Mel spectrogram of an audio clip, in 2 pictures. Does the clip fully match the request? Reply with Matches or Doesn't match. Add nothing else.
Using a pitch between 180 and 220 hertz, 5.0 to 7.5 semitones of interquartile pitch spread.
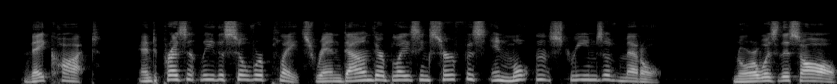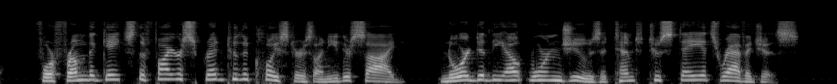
Matches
